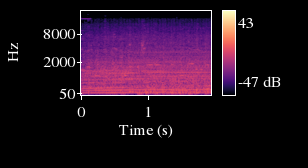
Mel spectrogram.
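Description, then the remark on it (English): A BMW's engine drones steadily with a low, rumbling hum and a hiss of road noise as the car comes in fast, holding an even loudness throughout with no voices. “Boss, we spotted his car. He's coming in fast.”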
